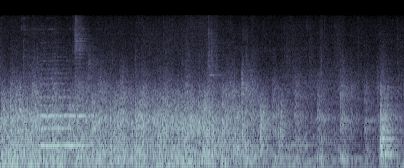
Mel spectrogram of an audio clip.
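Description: Audience applauding in a lecture hall, the clapping thinning and dying away over a few seconds, with a single sharp knock near the end.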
